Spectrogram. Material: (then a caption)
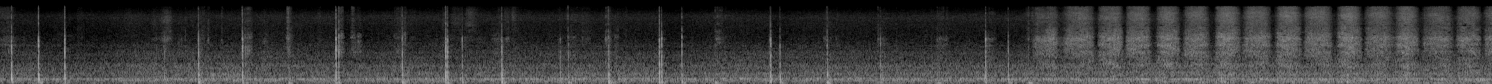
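Cardboard. Fingertips and nails work on the cover of a closed, solid hardcover book lying flat on a table. For the first ten seconds there are sharp, dry, irregular taps over a low background hum. Then comes a steady, rhythmic run of bright, hissing scratch strokes across the cover.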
